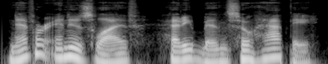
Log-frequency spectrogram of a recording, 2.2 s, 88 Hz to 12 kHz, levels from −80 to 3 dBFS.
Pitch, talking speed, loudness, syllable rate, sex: 115 Hz, 245 wpm, -17 LUFS, 5.7 syllables/s, male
